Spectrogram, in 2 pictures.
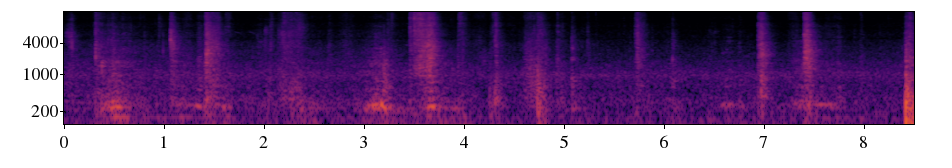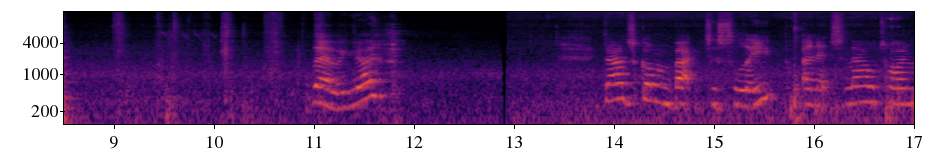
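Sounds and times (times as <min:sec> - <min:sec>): tyre changer knocks and scrapes: 0:08.4 - 0:08.8.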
